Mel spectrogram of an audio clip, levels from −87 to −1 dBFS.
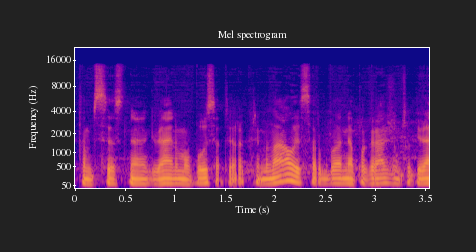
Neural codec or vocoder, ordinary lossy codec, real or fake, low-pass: vocoder, 44.1 kHz, 128 mel bands, Pupu-Vocoder; AAC, 96 kbps; fake; 14.4 kHz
